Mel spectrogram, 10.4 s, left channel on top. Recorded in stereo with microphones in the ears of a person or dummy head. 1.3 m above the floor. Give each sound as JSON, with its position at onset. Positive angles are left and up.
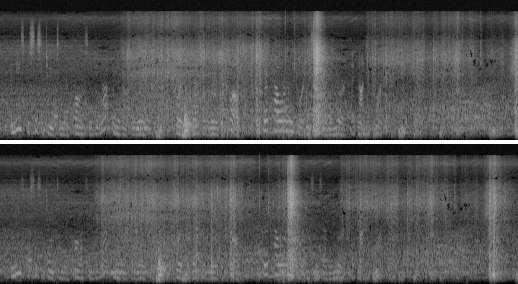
{"t": 0.2, "sound": "a woman speaking", "side_deg": 25}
